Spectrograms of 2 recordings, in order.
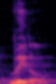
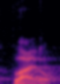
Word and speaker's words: Lidl: Lidl is going to go. Lidl. That whole area. Lidl. Part of Lidl. I don't remember how to pronounce it. It rhymes with needle.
